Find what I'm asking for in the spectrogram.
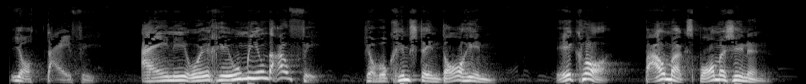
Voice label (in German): Tiroler Dialekt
